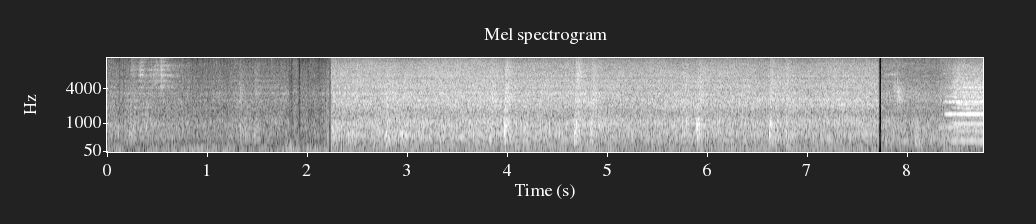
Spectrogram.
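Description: KiHa 120 diesel railcar running along the line, heard from inside the car: a steady rumble of engine and rails that grows louder about two seconds in, with a few wheel clicks over rail joints. Near the end comes a short horn blast of about a second.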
